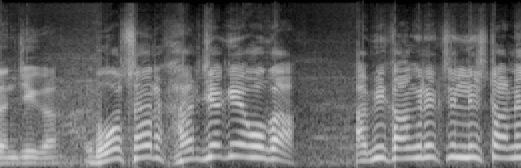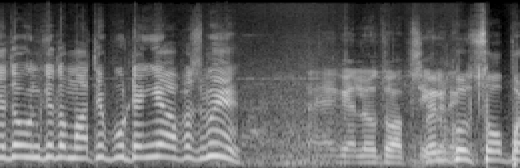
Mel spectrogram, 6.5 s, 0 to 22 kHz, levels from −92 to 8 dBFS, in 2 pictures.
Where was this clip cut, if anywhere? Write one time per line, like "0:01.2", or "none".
0:05.3

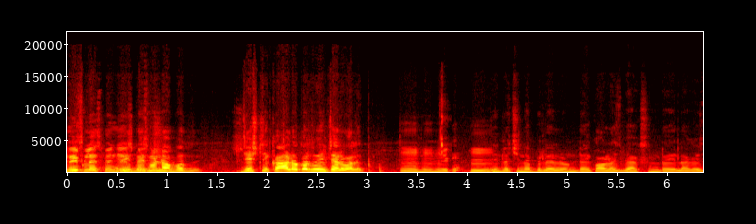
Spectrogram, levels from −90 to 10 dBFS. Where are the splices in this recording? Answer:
0:03.8

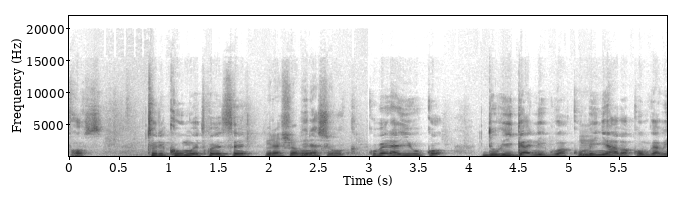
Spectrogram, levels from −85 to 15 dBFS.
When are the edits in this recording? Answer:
0:03.0

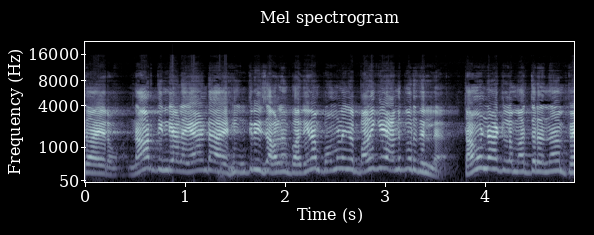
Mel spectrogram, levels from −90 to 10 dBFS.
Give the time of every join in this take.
0:03.6

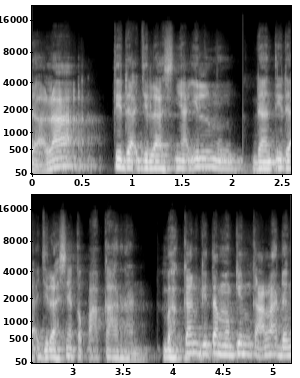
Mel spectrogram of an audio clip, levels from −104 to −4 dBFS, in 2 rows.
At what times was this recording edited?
0:02.1
0:03.8

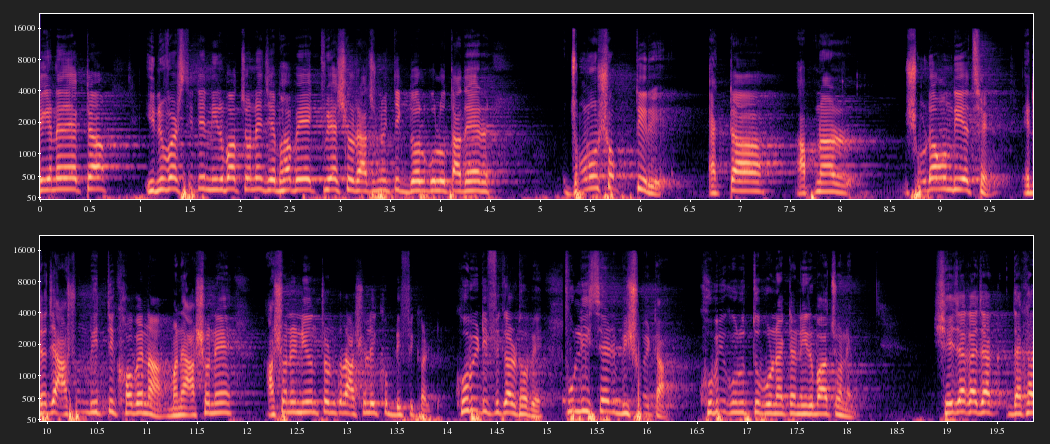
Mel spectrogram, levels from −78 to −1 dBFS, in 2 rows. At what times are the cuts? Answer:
0:15.2

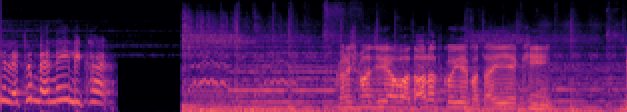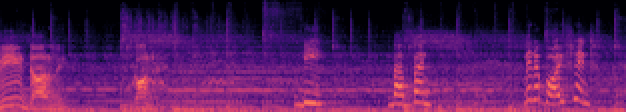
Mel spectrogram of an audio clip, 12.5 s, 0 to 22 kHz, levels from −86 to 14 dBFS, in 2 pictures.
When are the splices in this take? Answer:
0:01.1

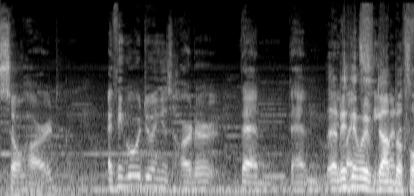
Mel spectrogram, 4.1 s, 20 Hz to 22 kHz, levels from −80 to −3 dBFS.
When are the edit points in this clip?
none

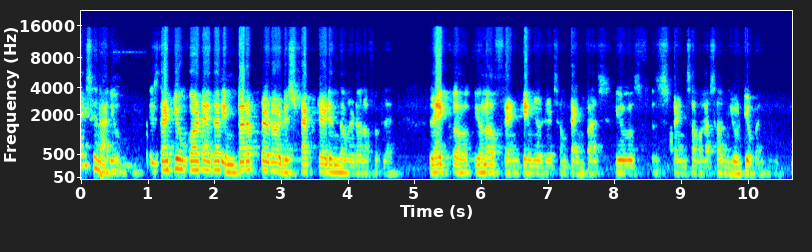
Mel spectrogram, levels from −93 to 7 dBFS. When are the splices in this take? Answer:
none

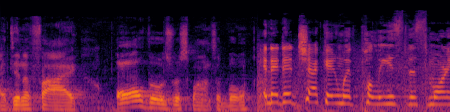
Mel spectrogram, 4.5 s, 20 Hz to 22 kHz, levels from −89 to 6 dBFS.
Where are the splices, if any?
0:02.5

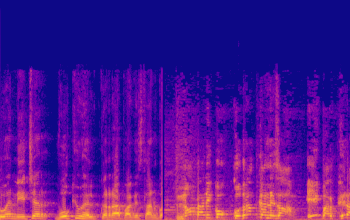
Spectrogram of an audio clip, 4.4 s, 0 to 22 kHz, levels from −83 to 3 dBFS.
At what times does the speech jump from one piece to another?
0:02.0

